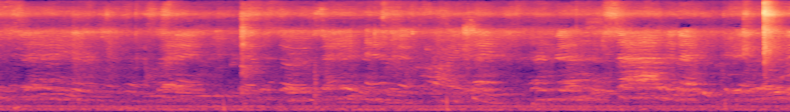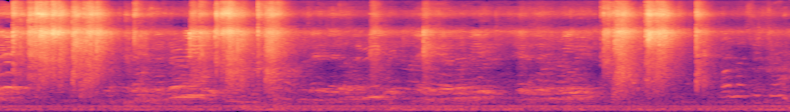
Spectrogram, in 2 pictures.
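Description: Young children clap their hands.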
